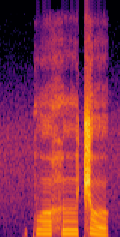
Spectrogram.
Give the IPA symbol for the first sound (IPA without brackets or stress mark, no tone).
kʷ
